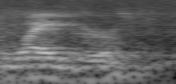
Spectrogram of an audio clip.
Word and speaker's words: Wager: and it is pronounced Wager. It looks like it's wager, but it's a German family name. They pronounce it with a hard G.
